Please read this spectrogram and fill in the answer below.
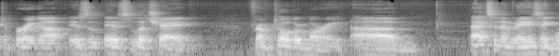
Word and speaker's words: Ledaig: Something, if you can get your hand on a 10-year-old Lacheg, and it's spelled Ledaig, one of the best 10-year-olds out there, let alone being one of the top peated whiskeys in my palate.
